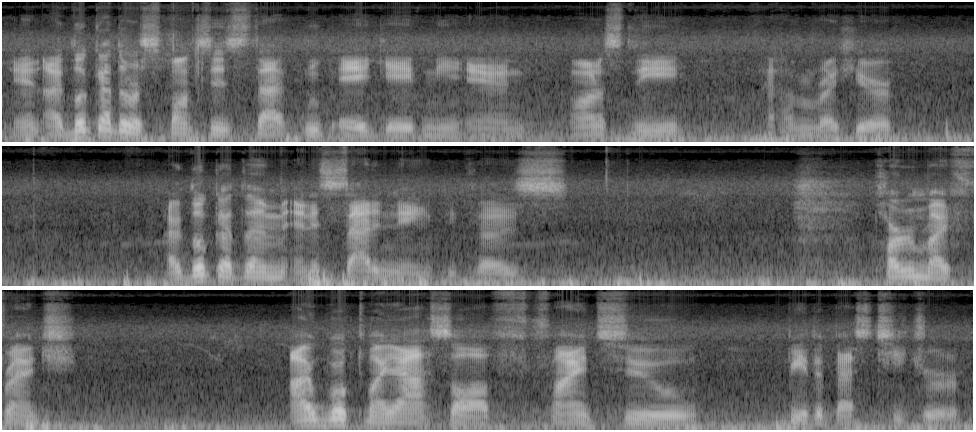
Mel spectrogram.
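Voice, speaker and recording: A young man who teaches English, talking through a reflective vlog in a quiet, reserved way with hesitant restarts. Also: on the low side, unhurried, long pauses, background noise.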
